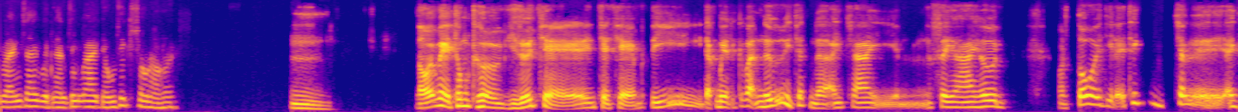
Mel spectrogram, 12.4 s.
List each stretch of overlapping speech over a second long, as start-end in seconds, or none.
none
